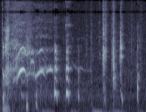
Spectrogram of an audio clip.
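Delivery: squealing helpless laughter; high-pitched laugh. Real, not acted. Streamer breaking character, laughing high. Cracks up mid impression.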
